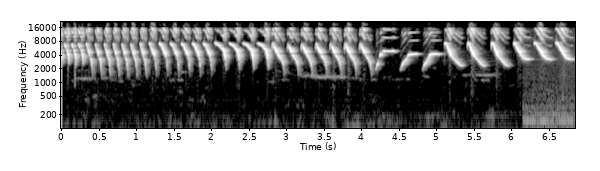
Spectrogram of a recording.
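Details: Canary master song used to train young canaries to sing quickly: a long series of clear downward-sweeping whistled notes repeated about twice per second, later spaced into slurred upward notes, with a faint low hum at the end.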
